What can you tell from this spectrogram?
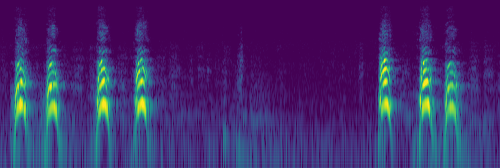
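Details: Dachshund barking: a burst of four sharp, evenly spaced barks, a pause of nearly three seconds, then three more quick barks; clean background with no other sounds.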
